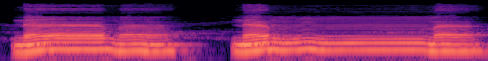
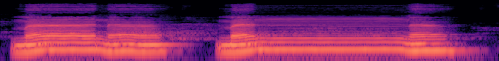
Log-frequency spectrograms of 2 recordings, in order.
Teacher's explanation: ada nun tasydid dan mim tasydid maka dibacanya gunnah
